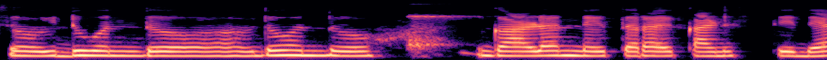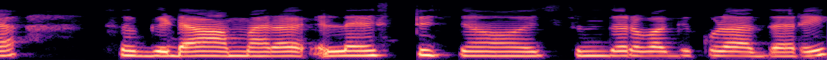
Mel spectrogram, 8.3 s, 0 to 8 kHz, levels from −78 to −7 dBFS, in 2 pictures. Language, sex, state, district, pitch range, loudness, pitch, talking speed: Kannada, female, Karnataka, Dharwad, 215-230 Hz, -15 LUFS, 220 Hz, 125 wpm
